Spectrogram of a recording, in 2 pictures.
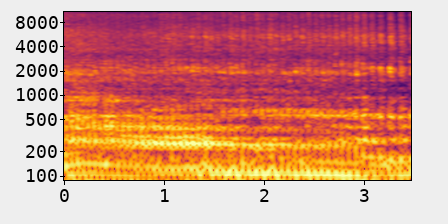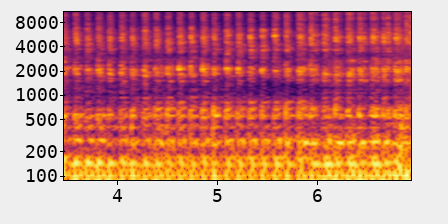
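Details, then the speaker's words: G-body El Camino LS swap, 5.3 with 243 heads and LS6 intake, dead fuel pump: sprayed with starting fluid, it catches and runs rough and uneven, then falters, confirming fuel pump; pump to be replaced. "And then eventually it'll just die out. Yeah, so he went to go get a new fuel pump and swap that out."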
